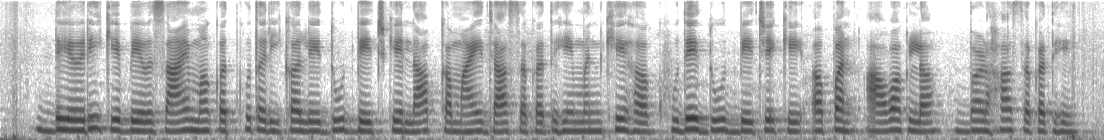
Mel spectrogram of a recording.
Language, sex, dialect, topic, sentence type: Chhattisgarhi, female, Western/Budati/Khatahi, agriculture, statement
